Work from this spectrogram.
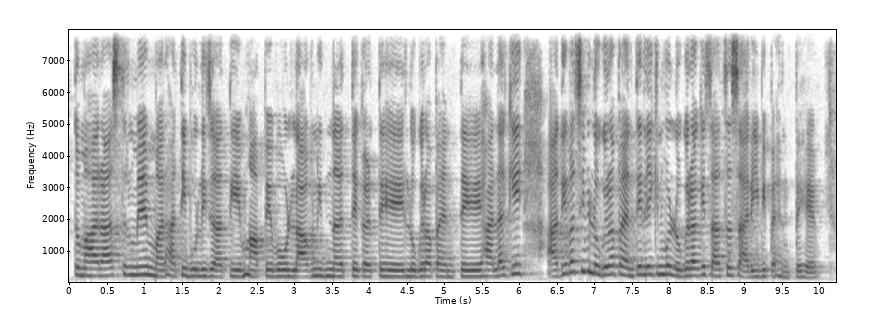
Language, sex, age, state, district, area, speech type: Hindi, female, 30-45, Madhya Pradesh, Betul, urban, spontaneous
